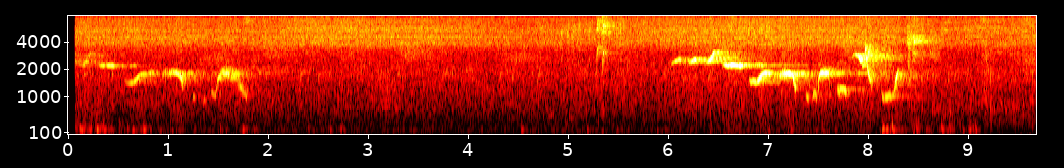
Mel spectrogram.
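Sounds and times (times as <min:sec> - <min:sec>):
White-rumped Shama singing: 0:00.1 - 0:02.1, 0:05.3 - 0:08.7.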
